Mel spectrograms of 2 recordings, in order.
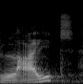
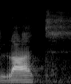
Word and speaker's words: light: things like dip thongs when you pronounce the word light the I got light when you sing you tend to thinking in your mind that you're pronouncing light but what we hear as adjudicators is lot so um things like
